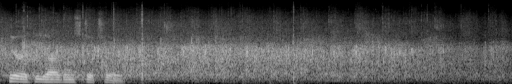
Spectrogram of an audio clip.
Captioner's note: audience clapping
